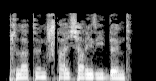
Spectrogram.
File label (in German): "plattenspeicherresident", German; adjectives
